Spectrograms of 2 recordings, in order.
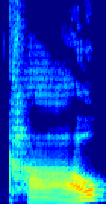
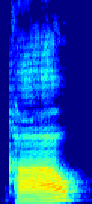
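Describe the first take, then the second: First: The syllable is said with a rising tone. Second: The syllable is said with a high tone. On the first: "instead of cow" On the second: "move it up towards uh, being a high tone"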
